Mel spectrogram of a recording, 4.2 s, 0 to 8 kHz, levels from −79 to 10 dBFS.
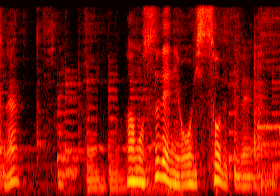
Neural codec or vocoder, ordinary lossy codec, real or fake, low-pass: vocoder, 22.05 kHz, 80 mel bands, WaveNeXt; none; fake; 7.2 kHz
